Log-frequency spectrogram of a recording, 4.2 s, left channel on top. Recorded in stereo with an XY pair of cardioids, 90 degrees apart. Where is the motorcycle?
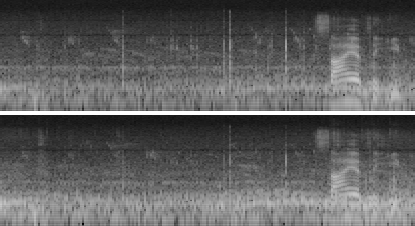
65° right; by 4.2 s 60° right.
